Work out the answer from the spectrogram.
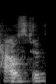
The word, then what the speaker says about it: Houston: It's spelled Houston, but it's not Houston Street. It's Houston Street. Yeah. It's named after a different family who just pronounced it differently.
